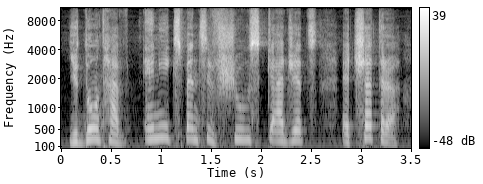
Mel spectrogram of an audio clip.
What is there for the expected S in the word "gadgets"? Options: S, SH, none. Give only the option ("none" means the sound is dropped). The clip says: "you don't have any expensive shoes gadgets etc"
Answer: S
